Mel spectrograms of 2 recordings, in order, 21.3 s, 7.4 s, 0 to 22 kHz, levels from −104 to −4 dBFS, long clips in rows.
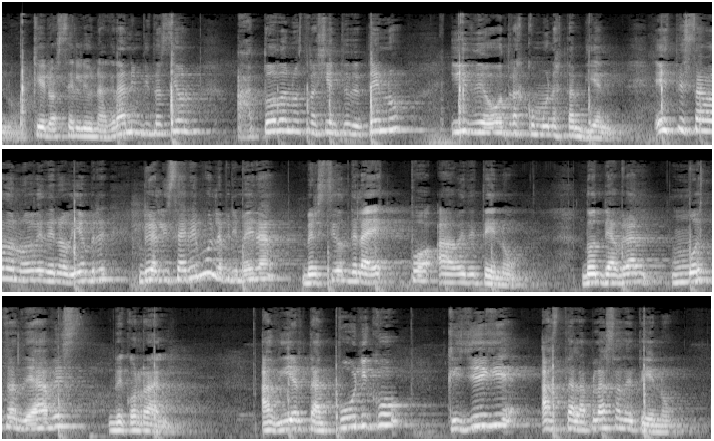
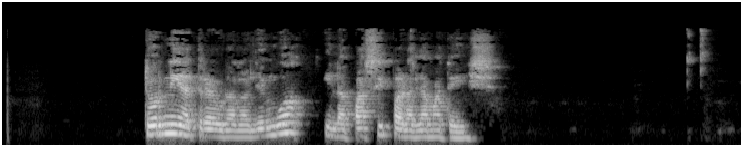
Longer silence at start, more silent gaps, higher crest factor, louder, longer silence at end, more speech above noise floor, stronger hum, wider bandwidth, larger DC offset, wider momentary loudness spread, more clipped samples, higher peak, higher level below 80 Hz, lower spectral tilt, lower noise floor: second, 0 s vs 1.45 s; neither; about the same, 20 dB vs 20 dB; first, -19 LUFS vs -26 LUFS; second, 0.2 s vs 0.4 s; second, 31 dB vs over 64 dB; neither; first, 16.5 kHz vs 11.5 kHz; neither; second, 10 LU vs 14 LU; neither; first, 0 dBFS vs -10 dBFS; first, -48 dBFS vs -78 dBFS; first, -5.5 dB/octave vs -4 dB/octave; second, -49 dBFS vs under -90 dBFS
